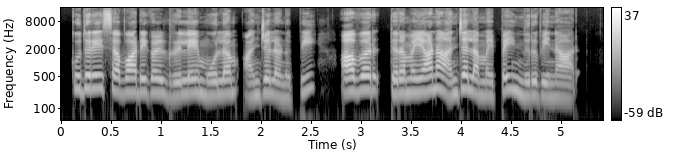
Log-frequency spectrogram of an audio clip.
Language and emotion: Tamil, neutral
